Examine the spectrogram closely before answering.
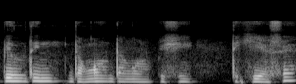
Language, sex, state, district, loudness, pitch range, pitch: Nagamese, male, Nagaland, Kohima, -22 LUFS, 130-150 Hz, 135 Hz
